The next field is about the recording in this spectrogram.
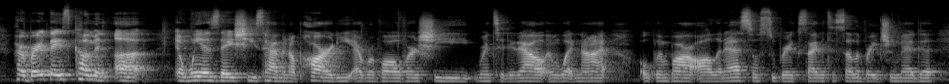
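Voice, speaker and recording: Amid noticeable background noise and audible room echo, a woman talks in a very deep, low pitch with an animated tone. Her pace is fairly quick, with hardly any pauses and big swings in loudness. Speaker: lifestyle vlogger. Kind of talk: casual vlog.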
